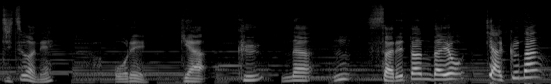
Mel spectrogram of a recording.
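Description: A man playing an excitable, lazy, girl-starved university student with a whiny manner in an amateur radio drama. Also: sits high, very slow, soft background music, heavily acted. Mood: excited.

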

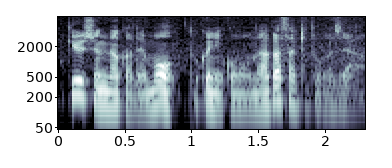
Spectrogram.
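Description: A man's voice: mid-range voice, fast, a little hiss or hum, natural voice. A man playing a knowledgeable, dryly teasing university student, explaining things matter-of-factly in an amateur radio drama.

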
